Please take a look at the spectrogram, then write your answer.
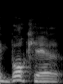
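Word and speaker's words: בֹּקֶר: The reason it's voker, it's because of grammar rules and that the previous syllable is an open syllable and the tropes. But I'm just gonna say boker, like most Israelis would say.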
